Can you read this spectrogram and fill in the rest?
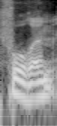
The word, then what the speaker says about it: forum: Samme forum, Det skulle jo blitt uttalt forum.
